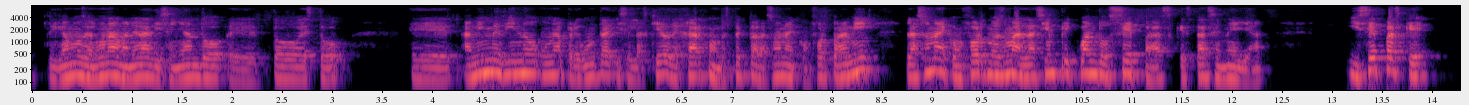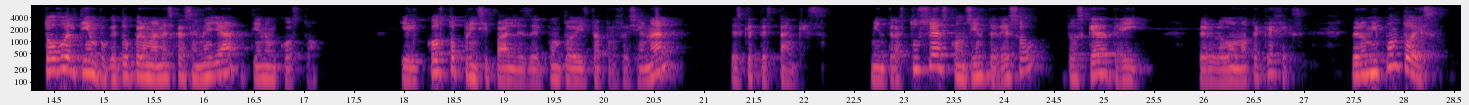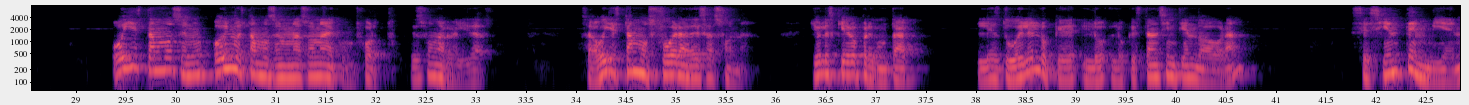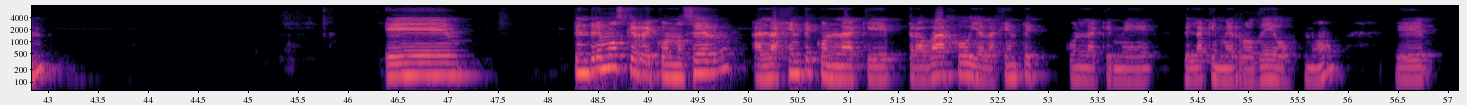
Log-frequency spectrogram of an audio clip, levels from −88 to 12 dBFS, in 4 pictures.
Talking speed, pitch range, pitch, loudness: 165 wpm, 115-160 Hz, 135 Hz, -29 LUFS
